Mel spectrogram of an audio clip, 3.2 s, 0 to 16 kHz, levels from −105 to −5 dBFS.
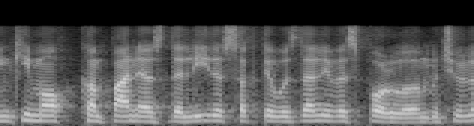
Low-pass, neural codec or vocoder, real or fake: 7.2 kHz; codec, 16 kHz, 0.2 kbps, FocalCodec; fake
